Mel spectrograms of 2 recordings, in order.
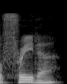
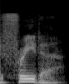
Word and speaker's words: Frida: peace it's pronounced as Freda Freda Freda to pronounce it correctly emphasize the e e sound in the first syllable and the aound sound in the second syllable like hello Freda goodbye Freda if you found the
